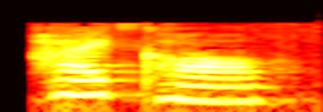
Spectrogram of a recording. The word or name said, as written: haikal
